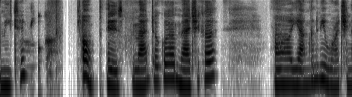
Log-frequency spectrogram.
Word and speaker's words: Madoka Magica: Oh, it is Madoka Magica.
